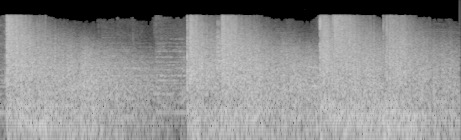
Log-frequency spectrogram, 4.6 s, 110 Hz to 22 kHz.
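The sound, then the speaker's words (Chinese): 17th-century and American Revolutionary War cannons fire at a historical military event in Virginia, a few loud booming blasts whose roar trails into a sustained rumble between shots. “十七世纪的火炮， 开火！ 还有美国独立战争时期的火炮， 开火！”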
